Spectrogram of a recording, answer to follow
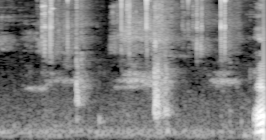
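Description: Small metal pieces jingling in a few short clusters of light clinks.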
